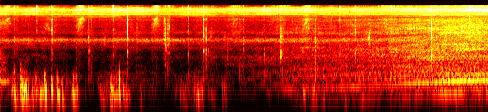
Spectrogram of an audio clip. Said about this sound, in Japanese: 車の音が響くね響きますね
